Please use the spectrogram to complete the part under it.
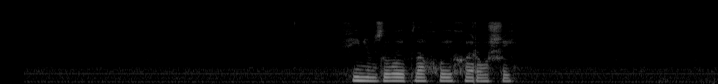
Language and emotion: Russian, neutral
